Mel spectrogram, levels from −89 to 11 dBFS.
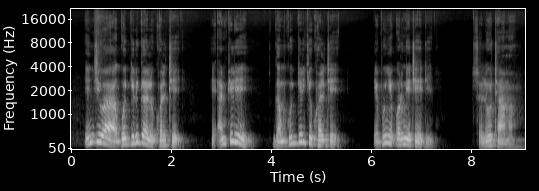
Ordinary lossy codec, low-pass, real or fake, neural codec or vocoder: none; none; real; none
